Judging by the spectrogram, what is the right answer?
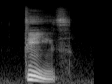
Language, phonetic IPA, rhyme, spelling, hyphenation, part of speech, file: Hungarian, [ˈtiːz], -iːz, tíz, tíz, numeral, Hu-tíz.ogg
- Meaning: ten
